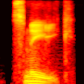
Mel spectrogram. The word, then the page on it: sneak: British English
